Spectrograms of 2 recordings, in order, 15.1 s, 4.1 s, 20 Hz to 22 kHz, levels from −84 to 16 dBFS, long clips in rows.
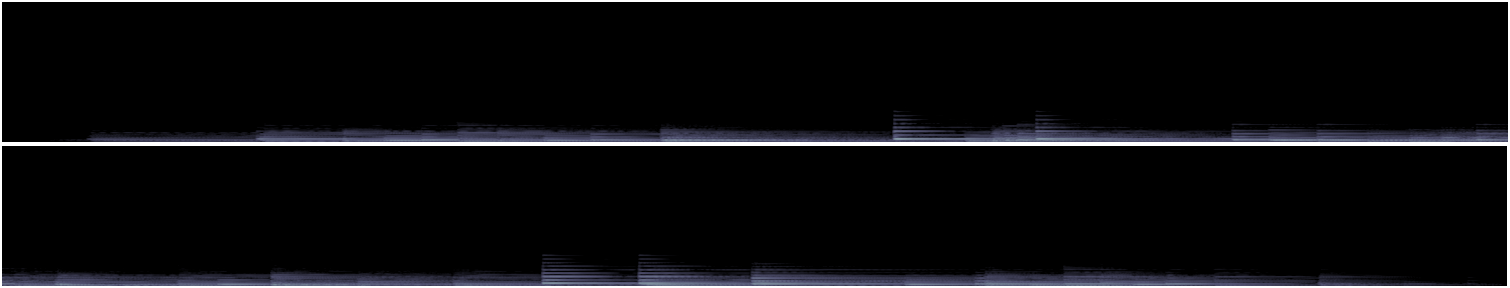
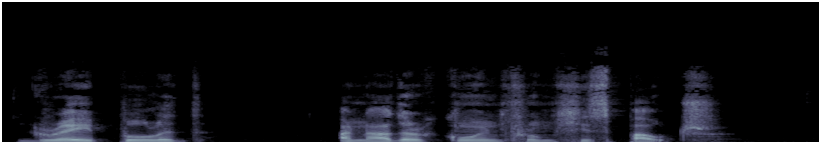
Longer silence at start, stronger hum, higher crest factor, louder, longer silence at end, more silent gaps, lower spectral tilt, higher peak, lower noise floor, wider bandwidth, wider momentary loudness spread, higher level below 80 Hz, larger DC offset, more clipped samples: first, 0.45 s vs 0.1 s; neither; about the same, 18 dB vs 22 dB; second, -39 LUFS vs -29 LUFS; about the same, 0.45 s vs 0.55 s; neither; first, -7.5 dB/octave vs -4 dB/octave; second, -20 dBFS vs -8 dBFS; second, -67 dBFS vs -80 dBFS; second, 5.2 kHz vs 12.5 kHz; first, 16 LU vs 10 LU; about the same, -64 dBFS vs -68 dBFS; neither; neither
